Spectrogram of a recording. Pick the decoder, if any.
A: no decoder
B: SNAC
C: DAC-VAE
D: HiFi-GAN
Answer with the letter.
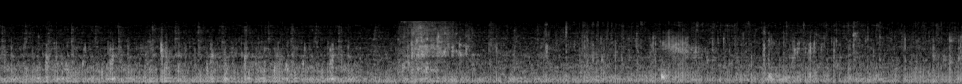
D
